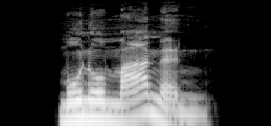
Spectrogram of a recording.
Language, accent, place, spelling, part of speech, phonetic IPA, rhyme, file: German, Germany, Berlin, monomanen, adjective, [monoˈmaːnən], -aːnən, De-monomanen.ogg
- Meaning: inflection of monoman: 1. strong genitive masculine/neuter singular 2. weak/mixed genitive/dative all-gender singular 3. strong/weak/mixed accusative masculine singular 4. strong dative plural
